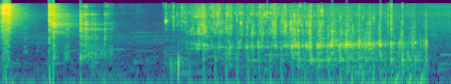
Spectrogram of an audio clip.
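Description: A plastic bottle of yellow soft drink is twisted open with a sharp hiss and a couple of short cap clicks. About two seconds in, the drink is poured into a metallic tumbler, pouring and splashing steadily for about three seconds until it stops suddenly.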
